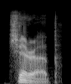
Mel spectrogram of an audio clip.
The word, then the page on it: chirrup: British English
